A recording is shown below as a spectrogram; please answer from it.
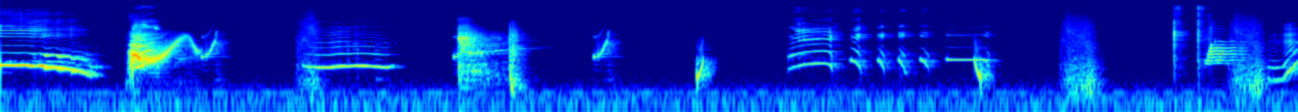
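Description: Cartoon sound effects: a string of springy boings and sliding whistle-like tones, with short gaps between them and a quick run of short pitched blips about eight seconds in.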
